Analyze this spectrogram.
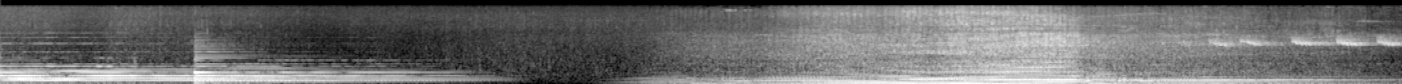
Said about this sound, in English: I want to wake up someday and realize that it's been years since I heard the constant rumble of traffic.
